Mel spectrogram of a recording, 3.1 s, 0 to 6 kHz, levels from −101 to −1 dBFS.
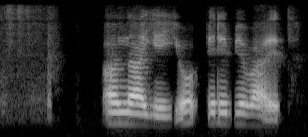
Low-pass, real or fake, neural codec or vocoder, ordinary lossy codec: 5.4 kHz; real; none; none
